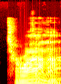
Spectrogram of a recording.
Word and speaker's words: Tirana: So we ended up here in Tirana, as they say it like in the local dialect. Tirana, Tirana. not Toronto. Tirana.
